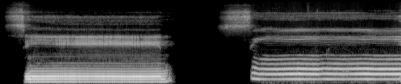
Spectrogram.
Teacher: زبان کی نوک اور دونوں دانتوں کے اندرونی کنارہ سے ادا ہوتا ہے۔ اور اس کی ادائیگی کے لیے دیکھیں نا ہم نے دانت آپس میں لگانے ہیں اور زبان کی نوک ان دونوں دانتوں کے درمیان میں لگے گی، یعنی دونوں دانتوں کے کنارے کے درمیان لگے گی، تو پھر آہستہ آہستہ سے برابر لگا کے کھول دیں گے۔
